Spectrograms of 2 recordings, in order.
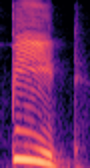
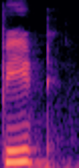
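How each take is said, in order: First: The vowel is said with force, lengthened. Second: The vowel is said without force, short. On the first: "बल लगाएंगे तो ... ये दीर्घी का रूप ले लेगा" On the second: "अगर बल नहीं लगा तो"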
